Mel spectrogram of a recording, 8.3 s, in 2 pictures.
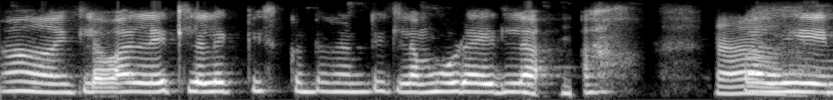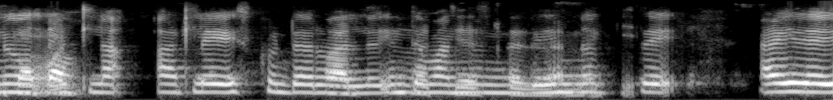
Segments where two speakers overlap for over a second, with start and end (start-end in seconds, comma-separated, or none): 5.8-7.3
